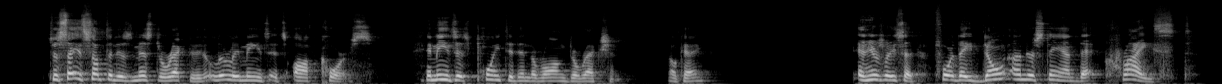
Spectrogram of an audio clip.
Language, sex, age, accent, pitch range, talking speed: English, male, 50-69, American, 155-205 Hz, 150 wpm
